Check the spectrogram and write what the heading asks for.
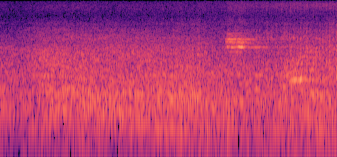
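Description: City street traffic noise, a steady hum of passing vehicles, with a brief high squeal about three seconds in.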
